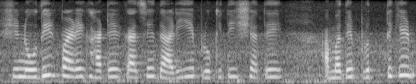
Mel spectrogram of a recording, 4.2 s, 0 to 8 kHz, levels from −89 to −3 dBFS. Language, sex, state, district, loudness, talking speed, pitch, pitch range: Bengali, female, West Bengal, North 24 Parganas, -18 LUFS, 145 wpm, 275 Hz, 255-290 Hz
